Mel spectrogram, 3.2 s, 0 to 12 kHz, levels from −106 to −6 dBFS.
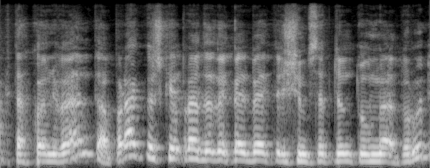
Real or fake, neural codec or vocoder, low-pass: fake; codec, 44.1 kHz, 7.8 kbps, Pupu-Codec; 10.8 kHz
